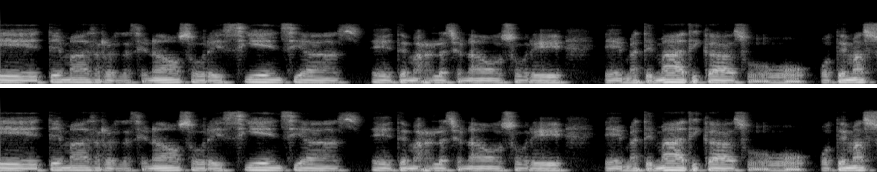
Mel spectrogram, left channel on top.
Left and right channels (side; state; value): both; identical; correlation 1.00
